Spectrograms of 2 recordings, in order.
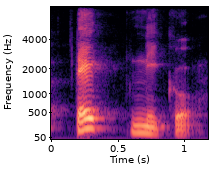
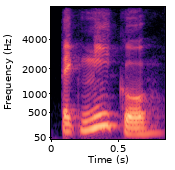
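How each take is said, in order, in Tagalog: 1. Nasa unang pantig ang diin. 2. Nasa ikalawang pantig ang diin. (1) "Ang basa" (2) "pag nilagay mo sa I"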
